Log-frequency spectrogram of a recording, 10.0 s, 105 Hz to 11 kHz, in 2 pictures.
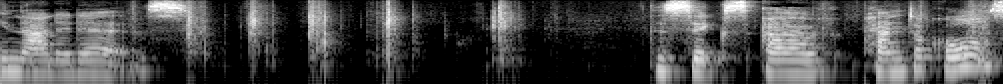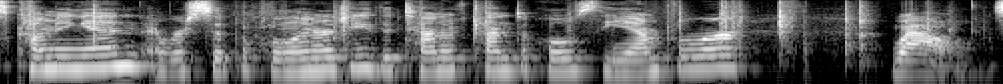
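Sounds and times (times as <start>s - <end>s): cards snapping on wooden table: 8.9s - 9.5s.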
